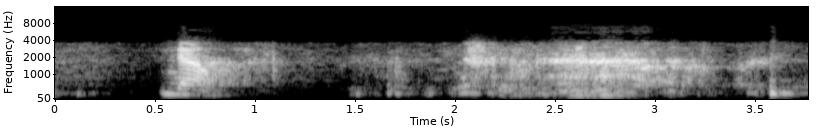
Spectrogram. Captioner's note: laughing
